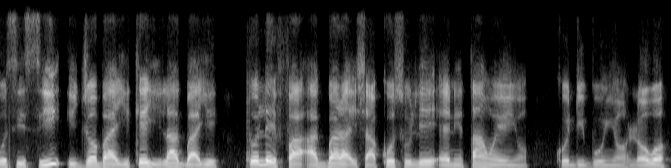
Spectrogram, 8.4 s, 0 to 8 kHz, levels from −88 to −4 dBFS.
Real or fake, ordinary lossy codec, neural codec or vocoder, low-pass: real; Opus, 64 kbps; none; 7.2 kHz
